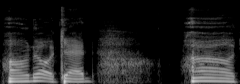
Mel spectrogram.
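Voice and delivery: words stretched by a real yawn. Real, not acted. Streamer yawning live on his watch-along. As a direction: groan it out mid-yawn. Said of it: "That's three yawns now".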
